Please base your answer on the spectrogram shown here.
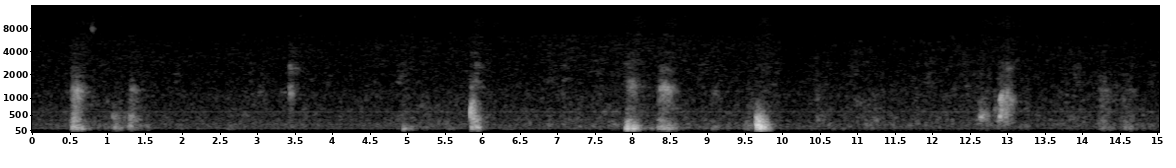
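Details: Four-week-old Cavalier King Charles Spaniel puppies from Daisy's litter in their pen, giving scattered low grunts and short muffled whines spaced irregularly between quiet gaps.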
